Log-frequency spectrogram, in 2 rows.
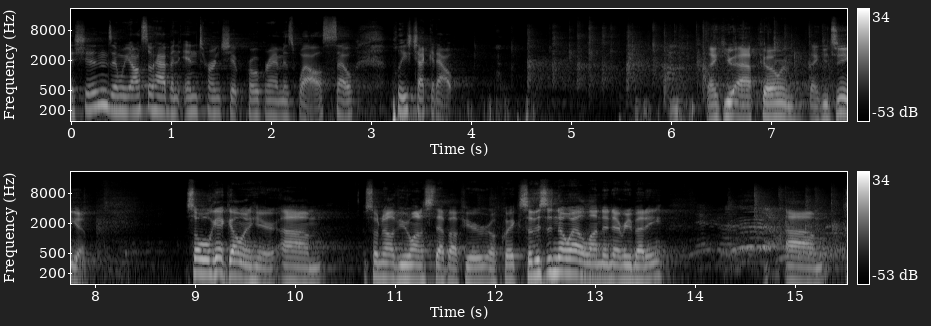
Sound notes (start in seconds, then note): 2.9 audience Applause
